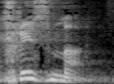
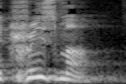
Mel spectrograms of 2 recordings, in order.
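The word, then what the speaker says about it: chrisma (χρῖσμα): It's actually pronounced something like chrisma in the Greek. You have the chrisma, the anointing of God upon your head, the anointing of truth.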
